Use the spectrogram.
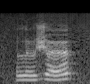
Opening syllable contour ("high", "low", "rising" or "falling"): rising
